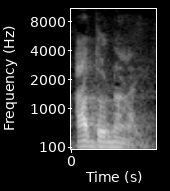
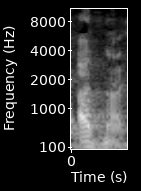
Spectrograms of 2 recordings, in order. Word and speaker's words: Adonai: And so the part of God that expresses itself in wanting a distant relationship is the name Adonai. Or in Hasidus, you just say Adnai, because you don't want to pronounce it properly. Like you say Elohim, so you say Adnai.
